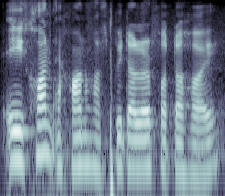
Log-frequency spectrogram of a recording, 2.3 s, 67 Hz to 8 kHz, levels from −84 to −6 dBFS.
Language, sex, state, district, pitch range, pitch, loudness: Assamese, male, Assam, Kamrup Metropolitan, 130-140 Hz, 135 Hz, -18 LUFS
